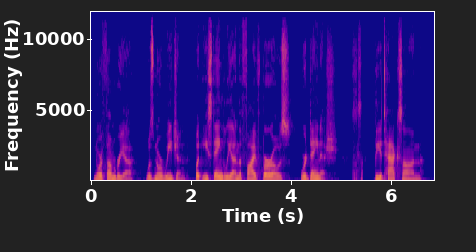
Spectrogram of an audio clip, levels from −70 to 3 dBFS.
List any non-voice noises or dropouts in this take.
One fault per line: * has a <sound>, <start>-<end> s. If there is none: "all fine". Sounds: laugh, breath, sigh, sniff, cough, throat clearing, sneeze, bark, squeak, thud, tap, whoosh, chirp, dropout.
* has a laugh, 5.2-5.4 s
